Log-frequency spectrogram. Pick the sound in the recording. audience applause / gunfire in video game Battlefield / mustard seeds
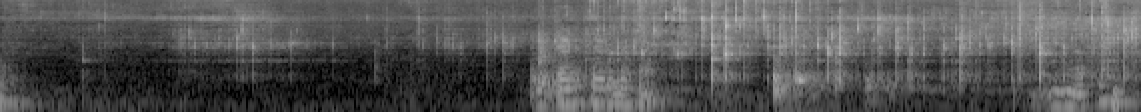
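mustard seeds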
